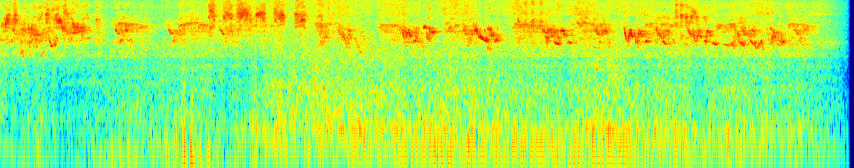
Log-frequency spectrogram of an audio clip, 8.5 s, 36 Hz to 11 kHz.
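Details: Chorus of baby lovebirds, captured on a Sony Alpha 6000 camera: loud, unbroken mass of shrill chirps and squeaky twitters filling the whole stretch, with some low rumbling underneath, fading out at the close.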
